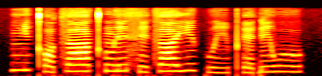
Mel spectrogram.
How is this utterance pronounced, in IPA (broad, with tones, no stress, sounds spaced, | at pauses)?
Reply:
ɲ ɪ˦ kʰ ɔ˨ t͡s aː˦ kʰ ũ˦ ɾ i˦ s i˨ t͡s aː˦ j i˦˨ kʷ iː˨ pʰ e˨ ɗ i˦ w u˦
